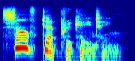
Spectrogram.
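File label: "self-deprecating", British English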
